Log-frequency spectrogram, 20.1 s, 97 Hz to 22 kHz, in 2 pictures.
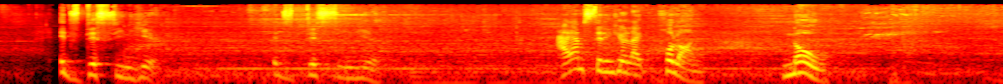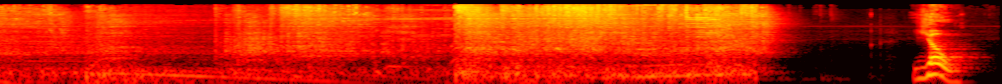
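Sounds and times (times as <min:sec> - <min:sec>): crashing and shattering glass: 0:08.5 - 0:17.8.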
